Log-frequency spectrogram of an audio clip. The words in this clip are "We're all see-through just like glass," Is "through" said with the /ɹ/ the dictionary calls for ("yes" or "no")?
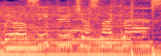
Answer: no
